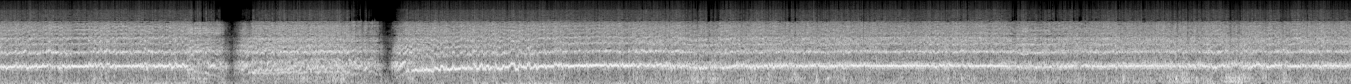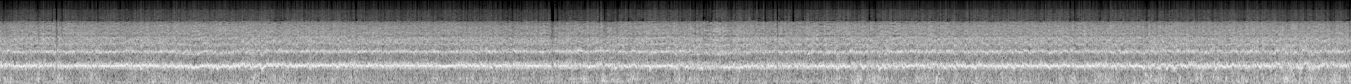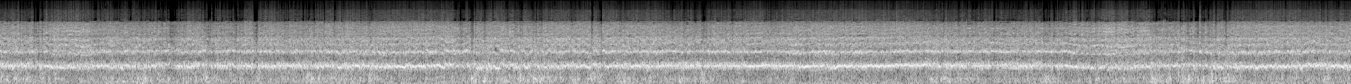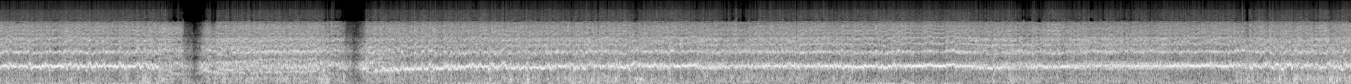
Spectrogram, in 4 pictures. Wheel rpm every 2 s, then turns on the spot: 200, 110, 160, 230, 240, 230, 230, 230, 230, 240, 230, 230, 240, 230, 230, 220, 230, 220, 230, 220, 200, 140, 160, 230, 220, 220, 240.
none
